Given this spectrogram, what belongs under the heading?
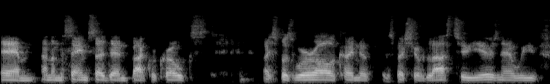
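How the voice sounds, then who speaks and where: A man with a South Dublin accent, fairly low in pitch, very fast and monotone, flat in intonation. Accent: South Dublin accent, teased by teammates. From Ireland, South Dublin. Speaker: Gaelic football player. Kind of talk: interview. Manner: hesitant, many fillers and repeats.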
